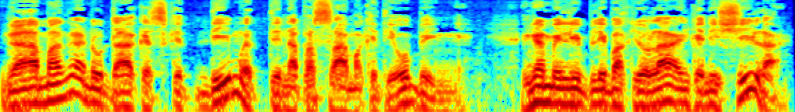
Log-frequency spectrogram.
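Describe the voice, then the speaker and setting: An actor with an Ilocano accent playing a troubled, brooding master of the house in an audio drama. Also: male voice, on the low side, big pitch swings, normal speed, a bit bright, breathy edge, exaggerated voice. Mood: stern, suspicious. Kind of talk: dramatic Ilocano radio-style drama acting.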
